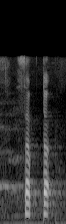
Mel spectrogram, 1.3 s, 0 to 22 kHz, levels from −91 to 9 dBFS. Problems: none marked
